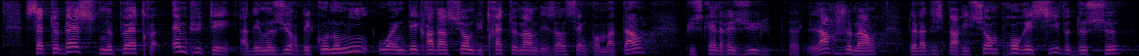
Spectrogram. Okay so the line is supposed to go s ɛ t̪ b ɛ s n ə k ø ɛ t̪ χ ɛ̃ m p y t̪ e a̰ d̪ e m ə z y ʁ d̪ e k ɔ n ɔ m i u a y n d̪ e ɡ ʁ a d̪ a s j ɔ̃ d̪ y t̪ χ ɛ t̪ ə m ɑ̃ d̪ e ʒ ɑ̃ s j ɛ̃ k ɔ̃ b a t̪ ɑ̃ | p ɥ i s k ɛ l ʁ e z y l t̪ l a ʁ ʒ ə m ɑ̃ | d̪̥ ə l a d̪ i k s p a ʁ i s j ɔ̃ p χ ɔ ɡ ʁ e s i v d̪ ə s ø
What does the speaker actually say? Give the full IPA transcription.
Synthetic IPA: s ɛ t̪ b ɛ s n ə p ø ɛ t̪ χ ɛ̃ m p y t̪ e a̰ d̪ e m ə z y ʁ d̪ e k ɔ n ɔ m i u a y n d̪ e ɡ ʁ a d̪ a s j ɔ̃ d̪ y t̪ χ ɛ t̪ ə m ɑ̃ d̪ e z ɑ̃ s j ɛ̃ k ɔ̃ b a t̪ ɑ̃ | p ɥ i s k ɛ l ʁ e z y l t̪ l a ʁ ʒ ə m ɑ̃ | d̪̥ ə l a d̪ i s p a ʁ i s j ɔ̃ p χ ɔ ɡ ʁ e s i v d̪ ə s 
